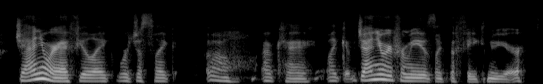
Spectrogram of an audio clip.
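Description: A woman speaks at a fairly quick pace with a very deep, low pitch. Her intonation is lively. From New York, Long Island. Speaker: novelist. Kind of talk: casual interview. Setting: remote call from attic office. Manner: chatty.

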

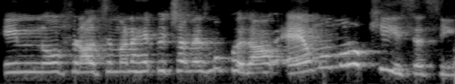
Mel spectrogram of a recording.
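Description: A woman talks at a fairly quick pace in a raised, projected voice. Her tone is bright and sharp. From Brazil, Belo Horizonte, Minas Gerais. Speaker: journalist and writer. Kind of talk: casual interview.

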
